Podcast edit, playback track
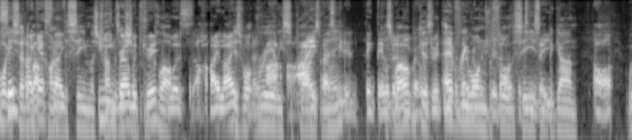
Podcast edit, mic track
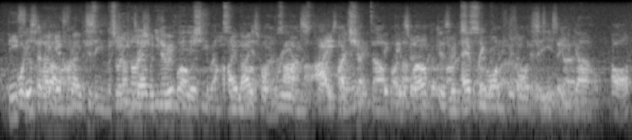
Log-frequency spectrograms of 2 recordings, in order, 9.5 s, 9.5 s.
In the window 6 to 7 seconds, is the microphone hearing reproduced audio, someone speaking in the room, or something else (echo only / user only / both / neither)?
both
